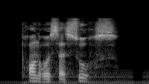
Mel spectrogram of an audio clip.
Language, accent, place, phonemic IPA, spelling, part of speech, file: French, France, Lyon, /pʁɑ̃.dʁə sa suʁs/, prendre sa source, verb, LL-Q150 (fra)-prendre sa source.wav
- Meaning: 1. to rise, to have its source (somewhere) 2. to emerge, to begin, to start, to originate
